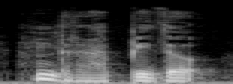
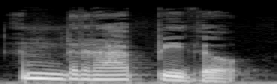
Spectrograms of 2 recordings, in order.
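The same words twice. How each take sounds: First: Said in the usual way. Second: A frightened cry, pitch jumping higher; whimpering. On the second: A narrator's reading. Hermione fleeing the werewolf, frightened whimpering cry. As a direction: gasp it in panic as the werewolf nears. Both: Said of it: "gimió".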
